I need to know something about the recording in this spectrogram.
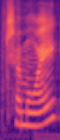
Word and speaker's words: chamoy: you told me that you pronounce it chamoy i'm so sorry from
